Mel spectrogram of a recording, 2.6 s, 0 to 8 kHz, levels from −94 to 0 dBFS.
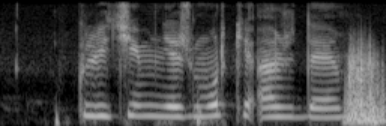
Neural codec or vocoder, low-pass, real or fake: none; 7.2 kHz; real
